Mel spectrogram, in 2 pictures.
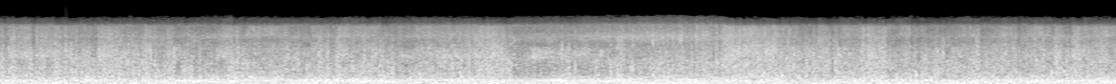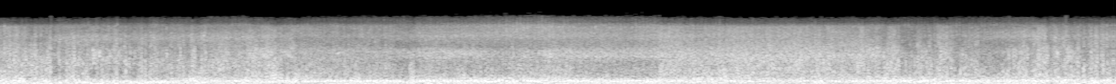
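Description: Go-kart engine running steadily at racing speed, recorded on board the kart.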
